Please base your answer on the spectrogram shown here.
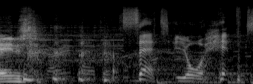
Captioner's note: Dan laughs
